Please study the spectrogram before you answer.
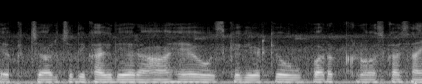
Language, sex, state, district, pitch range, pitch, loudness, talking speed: Hindi, male, Chhattisgarh, Bilaspur, 110-115 Hz, 110 Hz, -16 LUFS, 200 wpm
